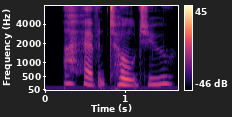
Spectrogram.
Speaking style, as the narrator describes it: moaned Sarah weakly

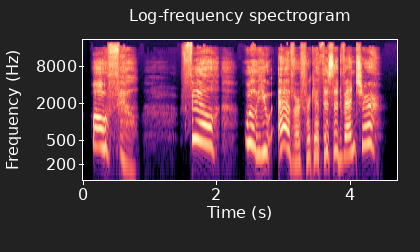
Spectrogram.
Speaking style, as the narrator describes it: She gasped

